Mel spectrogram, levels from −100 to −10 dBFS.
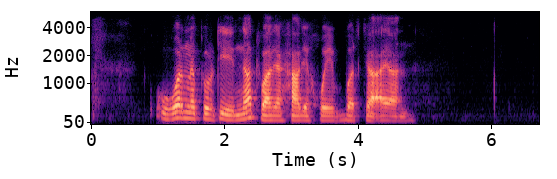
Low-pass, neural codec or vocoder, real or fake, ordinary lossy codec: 5.4 kHz; codec, 24 kHz, 0.9 kbps, WavTokenizer, medium speech release version 1; fake; Opus, 32 kbps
